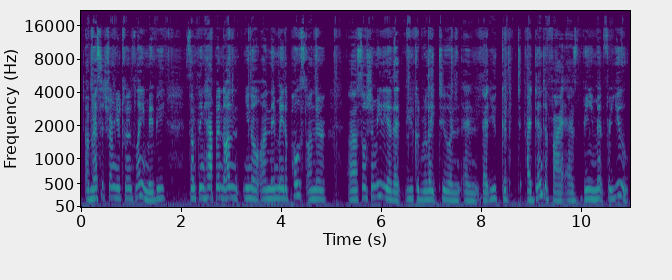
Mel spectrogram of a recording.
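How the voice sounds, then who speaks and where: A woman hosting a spiritual card reading for her viewers, chatty and congested, clearing her throat and often checking in with "okay?". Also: lowish voice, slight background noise, rough recording. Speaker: spiritual card reader and channel host.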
